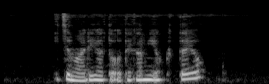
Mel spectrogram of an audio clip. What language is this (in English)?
Japanese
